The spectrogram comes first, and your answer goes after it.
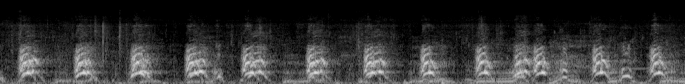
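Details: A hunting dog barks at a cornered wild boar in a steady, regular rhythm, about one loud arched bark every half second, with fainter dogs barking underneath.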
